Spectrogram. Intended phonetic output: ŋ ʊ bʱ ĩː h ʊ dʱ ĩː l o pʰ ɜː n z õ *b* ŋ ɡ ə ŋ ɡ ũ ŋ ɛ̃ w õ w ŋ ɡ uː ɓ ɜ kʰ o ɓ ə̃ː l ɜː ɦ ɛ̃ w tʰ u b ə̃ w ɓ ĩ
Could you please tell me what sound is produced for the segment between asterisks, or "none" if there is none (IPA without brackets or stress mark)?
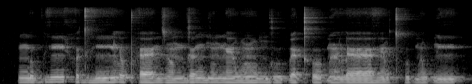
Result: none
